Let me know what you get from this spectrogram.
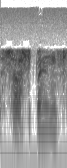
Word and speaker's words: suspense: Eh bien, personnellement, tu t'en es rendu compte, là, je prononce pas le mot suspense à l'anglaise. Je dis suspense parce que c'est un emprunt à l'anglais qui vient lui-même du mot français « suspens ».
